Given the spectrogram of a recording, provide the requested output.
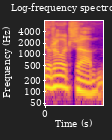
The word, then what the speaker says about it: Roccia: So, it is Rocha because I think I researched it beforehand in order to pronounce her her name properly.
